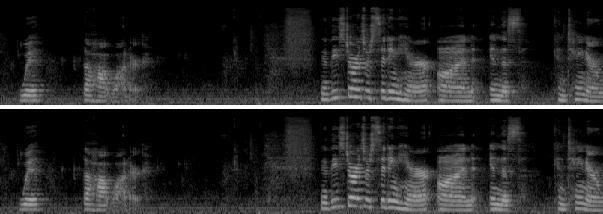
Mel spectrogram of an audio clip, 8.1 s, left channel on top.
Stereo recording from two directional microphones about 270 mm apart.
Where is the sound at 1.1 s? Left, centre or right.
Centre.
